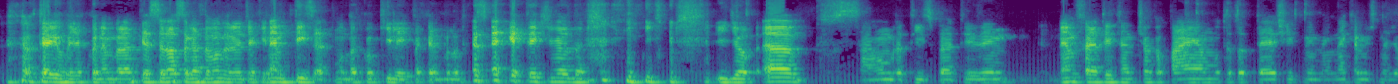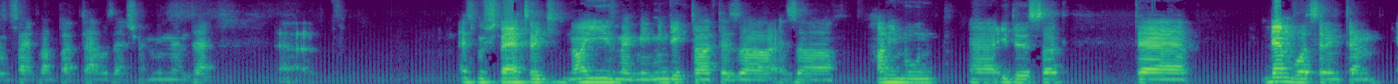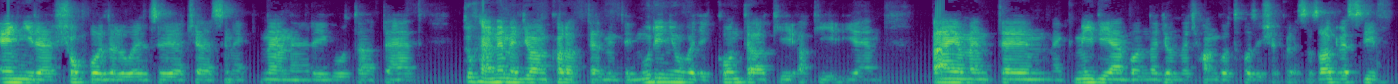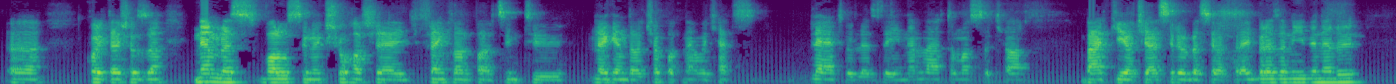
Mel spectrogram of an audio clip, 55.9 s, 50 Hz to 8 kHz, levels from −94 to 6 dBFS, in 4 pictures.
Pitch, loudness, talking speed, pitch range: 120 Hz, -18 LUFS, 145 wpm, 110-135 Hz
